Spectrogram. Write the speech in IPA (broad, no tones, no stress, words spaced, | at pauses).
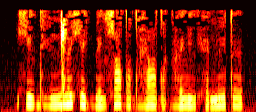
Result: çilʲdʱiŋ͡ǁɨçɨj ɡ͡belʲçɨdˤɛ dʱɛjdˤɵ ɡʱɵlʲilʲ hɛŋ͡mitɨ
